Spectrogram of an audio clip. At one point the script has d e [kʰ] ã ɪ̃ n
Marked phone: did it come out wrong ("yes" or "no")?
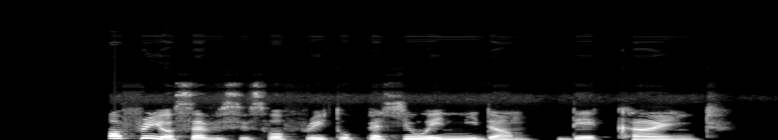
no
